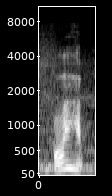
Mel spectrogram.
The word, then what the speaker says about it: laap: So wherever you go in Thailand, laap is going to be pronounced laap, right?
